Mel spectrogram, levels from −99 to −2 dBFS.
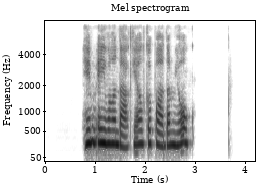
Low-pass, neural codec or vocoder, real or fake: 7.2 kHz; codec, 16 kHz, 4 kbps, X-Codec, WavLM features, trained on Multilingual LibriSpeech; fake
